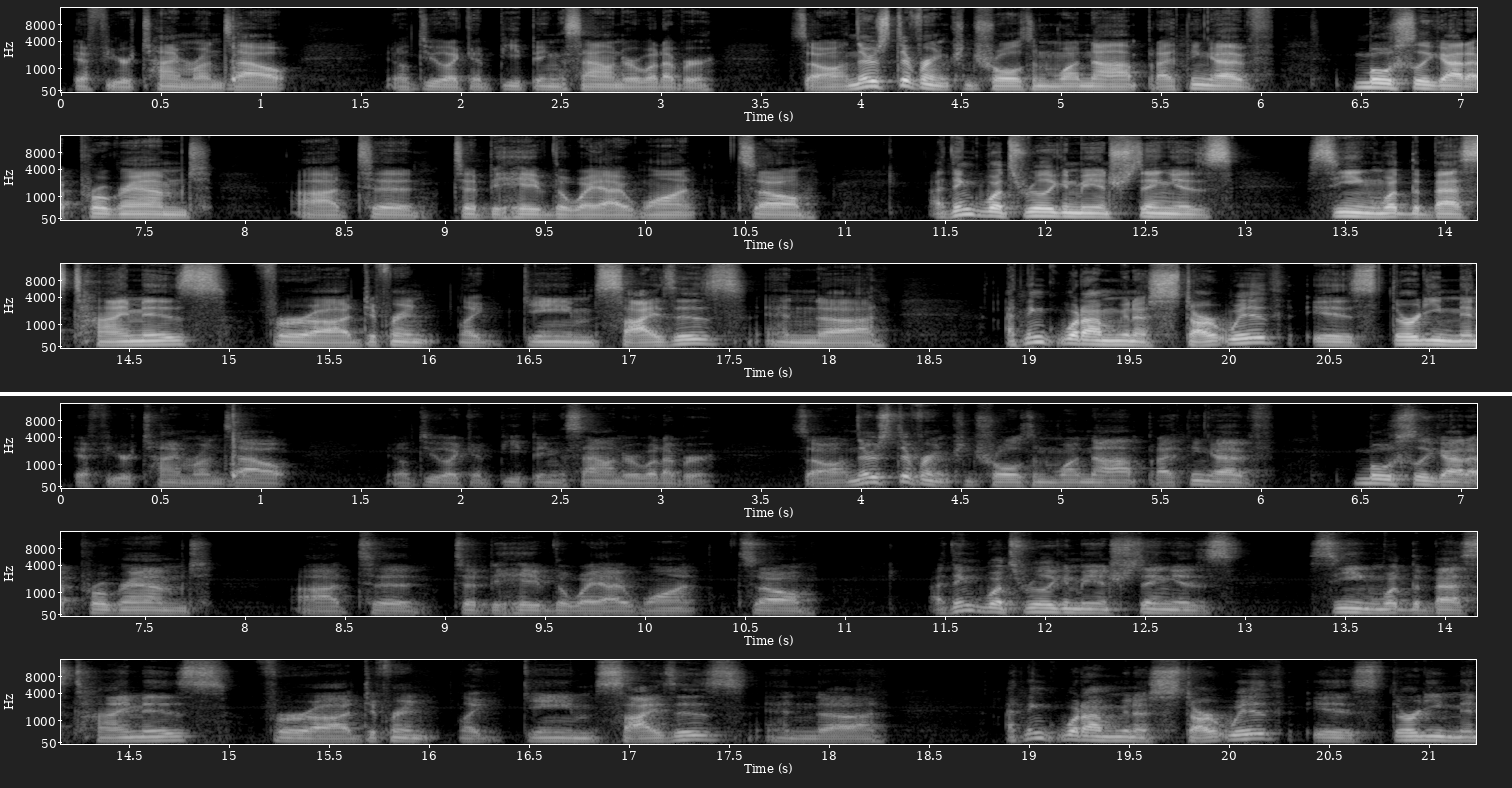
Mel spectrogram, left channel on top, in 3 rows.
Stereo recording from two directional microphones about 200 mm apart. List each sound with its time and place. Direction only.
0.0 s speech: 40° left (ahead or behind)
